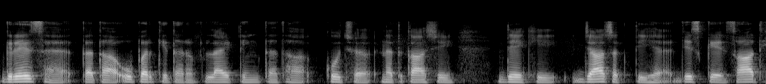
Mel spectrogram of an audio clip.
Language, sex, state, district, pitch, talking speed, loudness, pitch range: Hindi, male, Chhattisgarh, Sukma, 110 Hz, 140 wpm, -22 LUFS, 105-120 Hz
